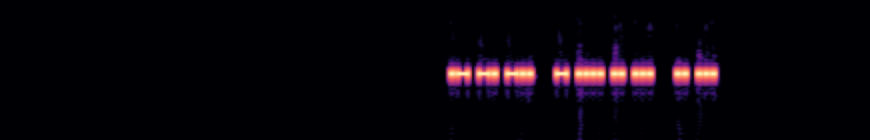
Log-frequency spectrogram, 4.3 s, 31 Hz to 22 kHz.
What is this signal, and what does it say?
Morse code, heard as a keyed tone, about 68 wpm, 700 Hz. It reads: AND THIS IS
